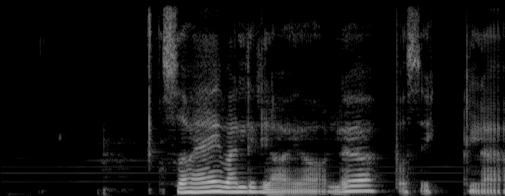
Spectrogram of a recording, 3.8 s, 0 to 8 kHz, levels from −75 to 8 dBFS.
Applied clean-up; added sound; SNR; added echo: classical method log-MMSE.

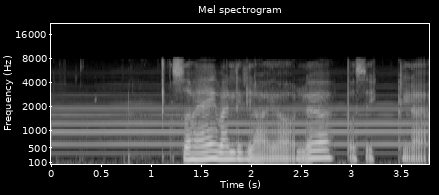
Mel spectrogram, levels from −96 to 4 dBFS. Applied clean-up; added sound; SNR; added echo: none; Wind instrument, woodwind instrument; 14 dB; none.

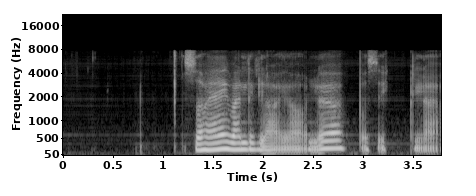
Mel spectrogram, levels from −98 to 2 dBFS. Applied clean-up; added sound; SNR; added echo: neural separator model SepFormer DNS4.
